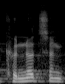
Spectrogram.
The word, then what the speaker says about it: Knutson: While Katie's heading up there, I'm glad to know that she pronounces her name Knutson, because my favorite person in the world is Knut Rockne.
